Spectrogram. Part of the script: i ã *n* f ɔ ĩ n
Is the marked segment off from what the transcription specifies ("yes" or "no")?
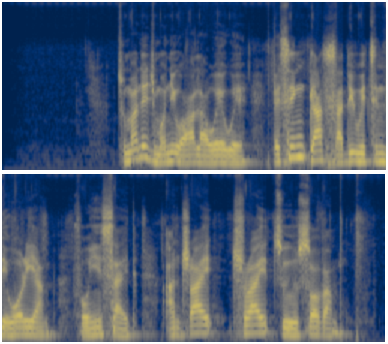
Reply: yes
